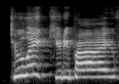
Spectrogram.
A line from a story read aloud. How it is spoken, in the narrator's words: Fred said cheerfully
